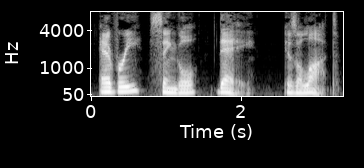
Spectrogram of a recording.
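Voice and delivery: ordinary delivery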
